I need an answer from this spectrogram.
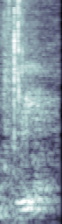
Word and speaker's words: Duino: Well, the first elegy and the one that I pronounced with the D, the Duino, have you said? Duino.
